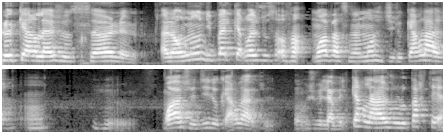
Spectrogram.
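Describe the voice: This woman talks fast in a medium-pitched, fairly bright, nasal voice with ordinary pitch variation.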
